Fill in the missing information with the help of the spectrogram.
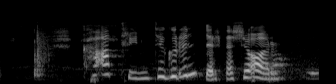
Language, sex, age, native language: Icelandic, female, 10, Icelandic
